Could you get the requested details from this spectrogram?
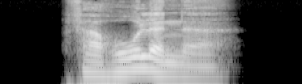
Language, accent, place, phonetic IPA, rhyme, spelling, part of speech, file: German, Germany, Berlin, [fɛɐ̯ˈhoːlənə], -oːlənə, verhohlene, adjective, De-verhohlene.ogg
- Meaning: inflection of verhohlen: 1. strong/mixed nominative/accusative feminine singular 2. strong nominative/accusative plural 3. weak nominative all-gender singular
